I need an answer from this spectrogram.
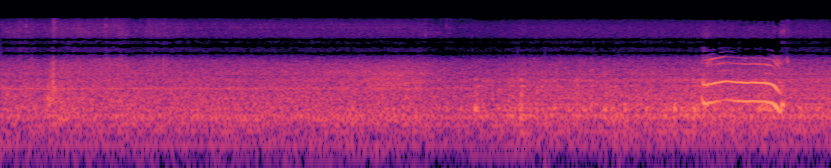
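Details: At Christmas, a female house cat sits at the window waiting for birds, fussing and meowing. After seven seconds of steady hum and background noise, she gives one short, level meow that drops at the end.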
